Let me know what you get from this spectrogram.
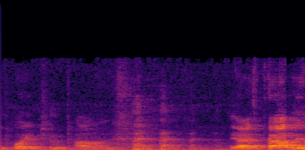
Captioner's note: laughing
